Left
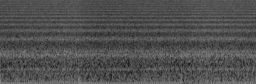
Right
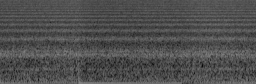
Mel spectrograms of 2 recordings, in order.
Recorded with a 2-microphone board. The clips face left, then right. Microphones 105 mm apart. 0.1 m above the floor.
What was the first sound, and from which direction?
Only background noise.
